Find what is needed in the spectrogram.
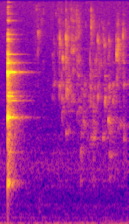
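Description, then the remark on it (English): A single bright glass clink rings out, followed by faint, scattered trickling of gin being poured into a glass. Quiet, with no voices. “Pour Alex a fat gin, because we're getting drunk tonight, bitches.”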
